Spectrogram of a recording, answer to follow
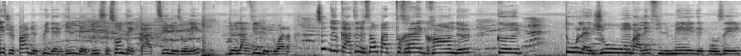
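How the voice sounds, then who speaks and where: A woman with a fairly high pitch and lively intonation speaks at a moderate pace, her loudness very even. She leaves long, frequent pauses, and there is noticeable background noise. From Anglophone Cameroon. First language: English (speaking French). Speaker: vlogger. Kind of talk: casual vlog talk to camera. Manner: halting, searching for words.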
